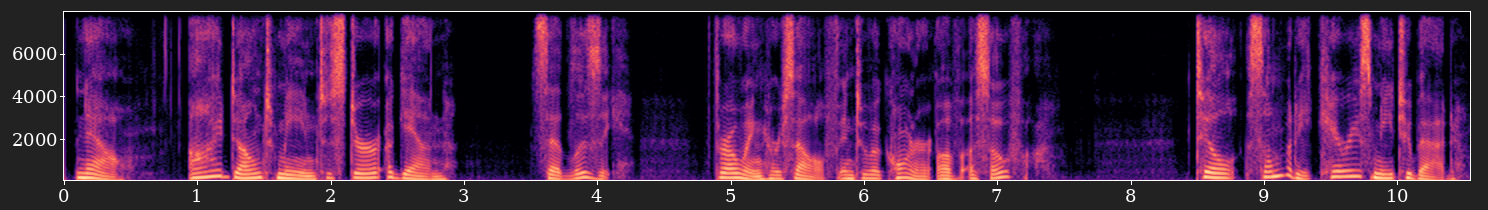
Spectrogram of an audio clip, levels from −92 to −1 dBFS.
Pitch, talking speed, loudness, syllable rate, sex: 185 Hz, 130 wpm, -18 LUFS, 4.5 syllables/s, female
